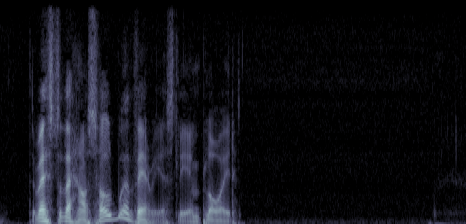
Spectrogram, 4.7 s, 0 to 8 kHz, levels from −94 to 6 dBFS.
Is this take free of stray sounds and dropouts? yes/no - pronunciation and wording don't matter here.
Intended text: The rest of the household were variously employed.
yes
